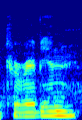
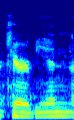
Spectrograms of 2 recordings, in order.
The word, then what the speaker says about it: Caribbean: major North American policies, Canada, uh, Mexico, Latin America, and Haiti in the Caribbean or Caribbean. I've heard it pronounced both ways.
